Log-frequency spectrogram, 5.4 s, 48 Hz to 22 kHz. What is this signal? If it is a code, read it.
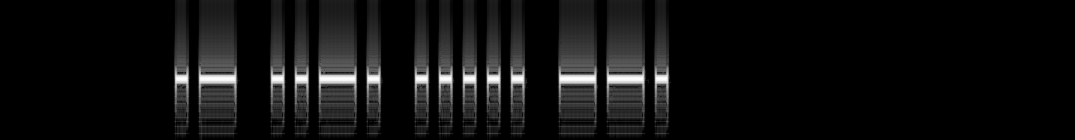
Morse code, heard as a keyed tone, about 21 wpm, 700 Hz. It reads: AF5G
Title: USA Call Signs - 4 Characters - Repeated 2x - 20wpm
